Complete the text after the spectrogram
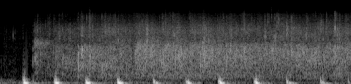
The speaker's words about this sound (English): So I'm going to introduce to you a few friends faculty. I would like to, well, welcome all of them with a big round of applause, so please join me in this.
